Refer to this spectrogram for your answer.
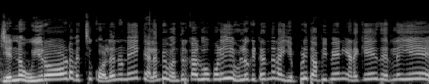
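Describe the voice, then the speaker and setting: Brief: a performer as a moaning captive man, fast muttering, dry. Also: very high-pitched, dry recording. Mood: pained. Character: tied-up bearded man, grumbling and frightened. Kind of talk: cartoon voice acting.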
